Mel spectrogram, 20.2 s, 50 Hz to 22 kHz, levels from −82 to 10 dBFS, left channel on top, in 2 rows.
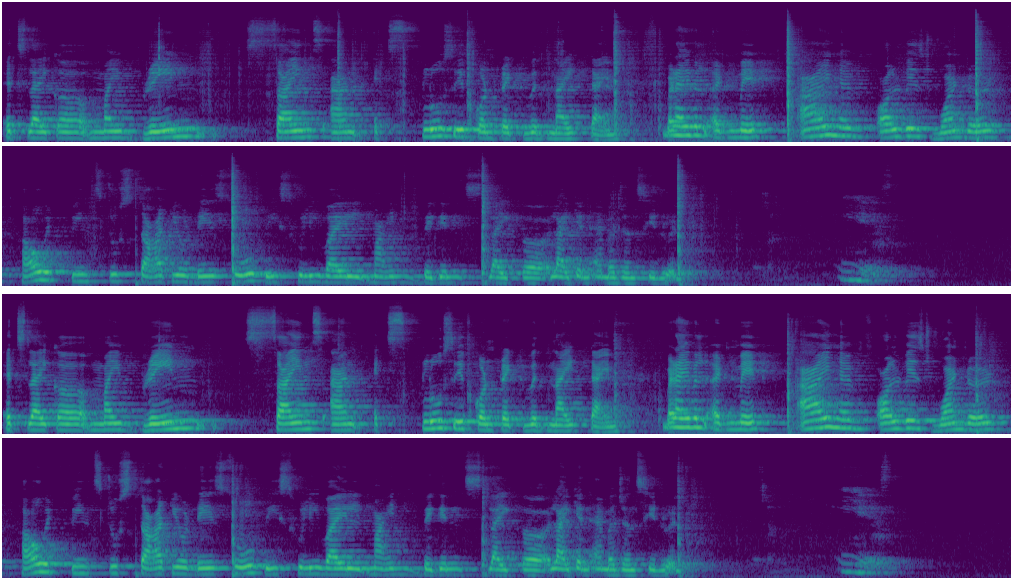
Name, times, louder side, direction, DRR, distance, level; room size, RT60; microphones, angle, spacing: voice 1, 0.0-2.0 2.5-3.6 4.2-6.2 6.6-7.6 7.9-9.9 10.3-16.9, right 1 dB, 35° right, 8 dB, 0.7 m, -23 dB
sound 1, 1.4-8.1 8.4-8.5 8.8-10.2 10.9-11.2 11.4-11.6 12.2-12.9 13.7-13.8 14.0-15.2 15.9-16.3 16.6-17.5, left 5 dB, 75° left, 1.3 m, -41 dB
voice 2, 17.6-17.9 18.4-19.0, equal, 80° right, 3 dB, 7.3 m, -41 dB
23.5 x 18.0 x 8.4 m, 1.2 s
head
